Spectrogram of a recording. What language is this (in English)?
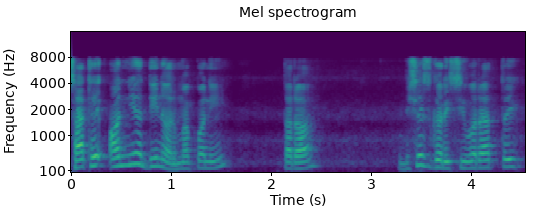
Nepali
